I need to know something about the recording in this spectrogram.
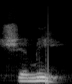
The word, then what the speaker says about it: Shimei: So I just listened to the other guy who pronounces these names, and he pronounced it Shimei. Okay, that's the Hebrew pronouncement.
